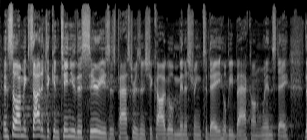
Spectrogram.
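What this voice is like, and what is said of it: Deeper, congested voice. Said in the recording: “I have a bit of a cold this morning, so I apologize. However, my voice is a little deeper”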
